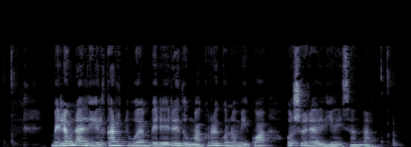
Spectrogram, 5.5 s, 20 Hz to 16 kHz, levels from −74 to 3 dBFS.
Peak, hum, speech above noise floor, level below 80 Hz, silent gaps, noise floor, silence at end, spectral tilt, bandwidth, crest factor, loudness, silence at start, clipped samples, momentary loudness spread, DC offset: -2 dBFS; none; 29 dB; -62 dBFS; none; -49 dBFS; 0.2 s; -4.5 dB/octave; 11.5 kHz; 18 dB; -20 LUFS; 0.3 s; under 0.1%; 10 LU; under 0.1%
